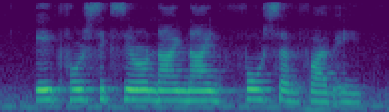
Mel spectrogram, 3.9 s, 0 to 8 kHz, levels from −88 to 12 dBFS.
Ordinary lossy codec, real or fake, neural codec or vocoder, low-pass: none; real; none; 7.2 kHz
